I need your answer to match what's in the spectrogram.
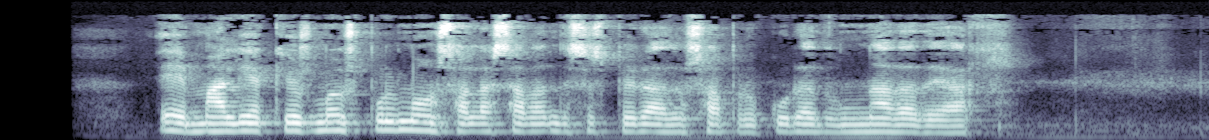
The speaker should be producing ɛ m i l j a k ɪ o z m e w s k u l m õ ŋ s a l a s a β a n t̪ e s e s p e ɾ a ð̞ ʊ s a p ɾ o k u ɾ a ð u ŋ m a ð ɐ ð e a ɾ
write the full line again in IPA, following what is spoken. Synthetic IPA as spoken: ɛ m a l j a k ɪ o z m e w s p u l m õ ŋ s a l a s a β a n d̪ e s e s p e ɾ a ð̞ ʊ s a p ɾ o k u ɾ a ð u ŋ n a ð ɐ ð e a ɾ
